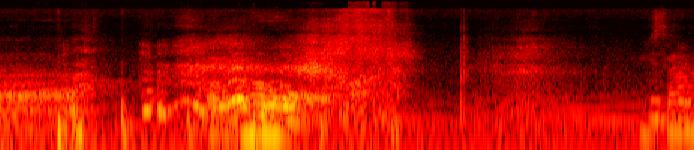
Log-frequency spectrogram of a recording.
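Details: Pet dog reacting after its face is blown on, making low, drawn-out groaning moans with a steady tone and wavering overtones. Mixed with people talking and laughing in a small indoor room.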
